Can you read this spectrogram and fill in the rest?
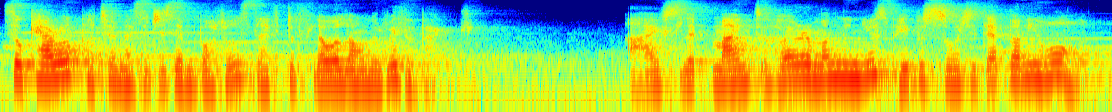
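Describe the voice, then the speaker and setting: An actress playing a wistful girl from France who tells of her lost friend in a measured, literary way, for an animated game. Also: mid-range voice, faint music behind, natural voice. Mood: reflective. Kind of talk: dramatic storytelling in an animated game cutscene.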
